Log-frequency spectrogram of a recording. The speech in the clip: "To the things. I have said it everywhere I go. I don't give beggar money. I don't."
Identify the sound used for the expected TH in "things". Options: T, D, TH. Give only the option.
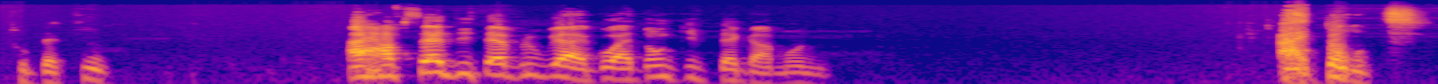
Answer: T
